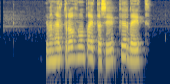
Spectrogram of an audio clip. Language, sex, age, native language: Icelandic, female, 50-59, Icelandic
